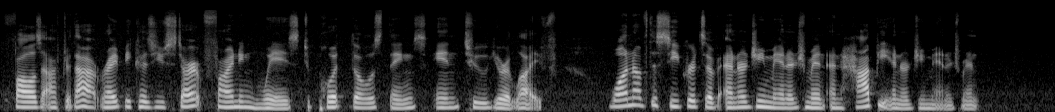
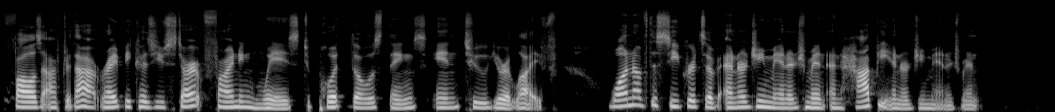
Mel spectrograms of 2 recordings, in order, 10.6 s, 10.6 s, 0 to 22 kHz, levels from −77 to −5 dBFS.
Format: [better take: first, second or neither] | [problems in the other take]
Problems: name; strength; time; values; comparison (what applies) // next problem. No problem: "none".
second | hiss; faint; throughout; 30 dB below the speech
